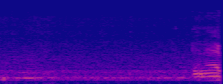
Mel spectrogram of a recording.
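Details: Honey bee colony buzzing softly as frames are lifted during an inspection for the queen. The hum is low and continuous, and a man starts talking in the final moments.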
